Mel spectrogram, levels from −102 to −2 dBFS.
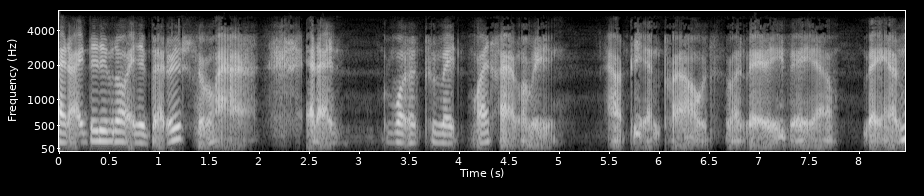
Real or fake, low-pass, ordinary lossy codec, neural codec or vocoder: fake; 5.4 kHz; AAC, 32 kbps; autoencoder, 44.1 kHz, a latent of 192 numbers a frame, MeloTTS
